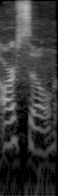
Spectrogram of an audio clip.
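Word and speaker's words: Arcil: somebody in west rohan named arsel and it's a a-r-c-i-l so i use that as reasoning to say that i'm pronouncing this right even if i'm not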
